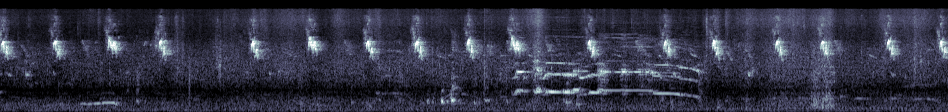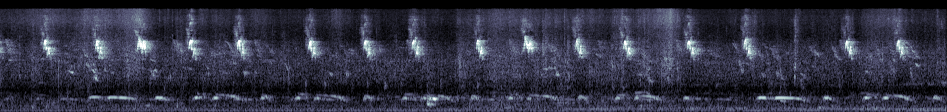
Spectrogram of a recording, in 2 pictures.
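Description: A small bird chirps over and over in an even rhythm, about one high chirp every three quarters of a second. Hens cluck low in the background, and a longer wavering call comes about eight seconds in.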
